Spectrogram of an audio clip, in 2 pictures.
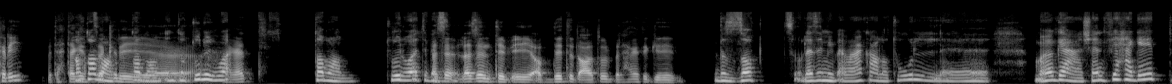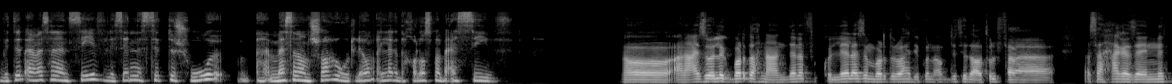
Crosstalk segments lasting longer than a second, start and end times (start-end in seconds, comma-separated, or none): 0.8-2.5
